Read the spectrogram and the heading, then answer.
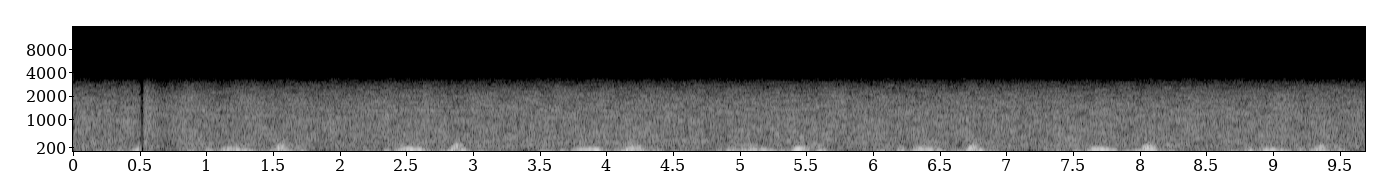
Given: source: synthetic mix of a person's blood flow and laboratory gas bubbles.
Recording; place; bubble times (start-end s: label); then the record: Doppler ultrasound of blood flow; precordium
no bubbles
From the record:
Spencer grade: 0 (complete lack of bubble signals)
